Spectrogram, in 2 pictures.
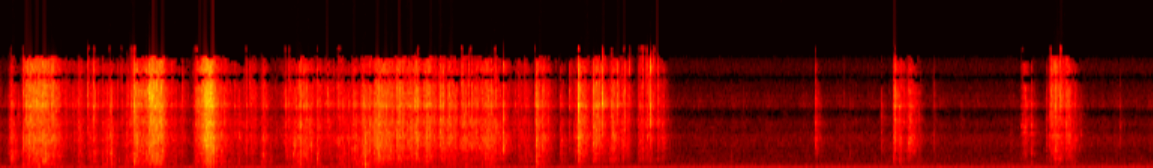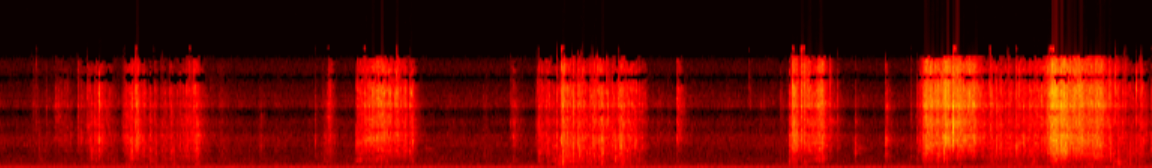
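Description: Crinkling of a paper Milano cookie bag as a hand reaches in and pulls out cookies, in repeated bursts that are busiest at the start and again near the end, over a steady low hum.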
